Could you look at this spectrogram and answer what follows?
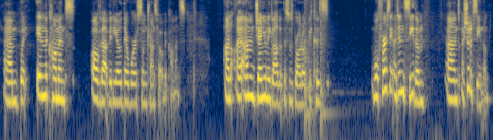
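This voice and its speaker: A woman's voice: on the high side, darkish tone, slight background noise. A young woman with an Irish accent, earnestly explaining and apologizing in a video of her own. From Ireland. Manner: earnest, apologetic, rapid talk. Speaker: YouTuber being reacted to.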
